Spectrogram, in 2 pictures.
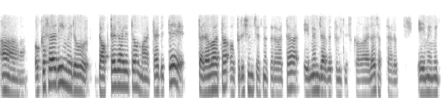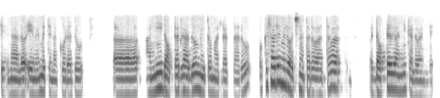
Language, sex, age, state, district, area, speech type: Telugu, male, 18-30, Telangana, Mahabubabad, urban, conversation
